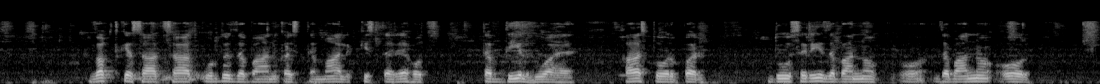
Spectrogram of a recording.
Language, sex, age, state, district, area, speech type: Urdu, male, 45-60, Uttar Pradesh, Muzaffarnagar, urban, spontaneous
